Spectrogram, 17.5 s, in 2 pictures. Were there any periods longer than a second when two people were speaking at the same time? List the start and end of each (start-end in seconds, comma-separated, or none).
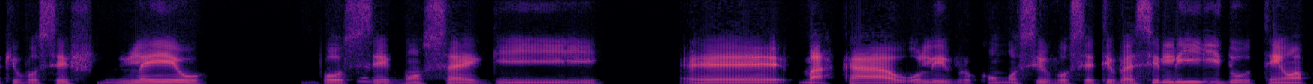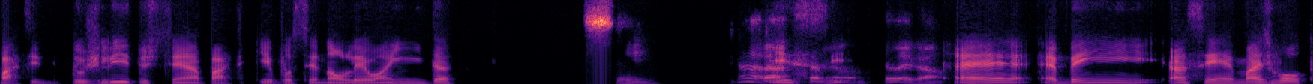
none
